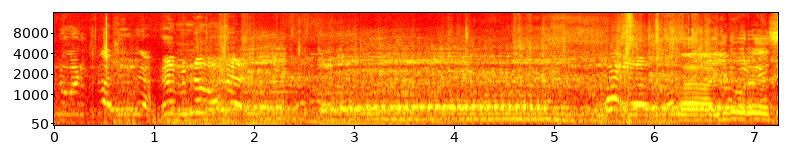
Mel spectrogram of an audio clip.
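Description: A mechanized fishing boat engine on a sea crossing to Katchatheevu island drones steadily and loudly throughout, with voices talking over the constant mechanical hum.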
